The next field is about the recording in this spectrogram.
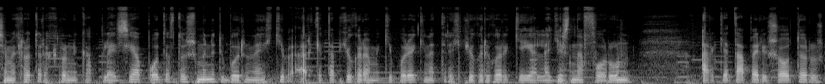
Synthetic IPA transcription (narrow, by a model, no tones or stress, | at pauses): se̞mixɾo̞t̪e̞ɾɐxɾo̞nikɐple̞siɐːpo̞t̪eɐft̪o̞sime̞niot̪ibo̞ɾinɐeçi̥ceɐ̰ɾce̞t̪ɐpço̞ɣɾɐmicipo̞ɾiɐce̞nɐt̪ɾe̞çi̥pço̞ɣɾiɣo̞ɾɐce̞iɐlɐʝe̞znɐfo̞ɾun | ɐ̰ɾce̞t̪ɐpe̞ɾiso̞t̪e̞ɾus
